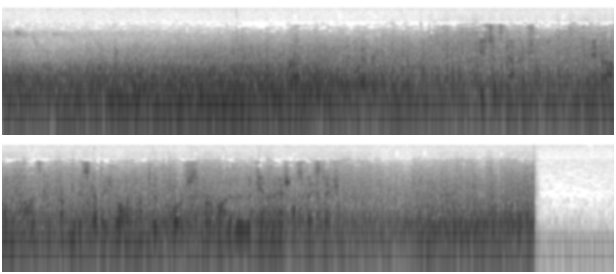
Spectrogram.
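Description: A rocket engine roars with a deep, steady rumble.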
